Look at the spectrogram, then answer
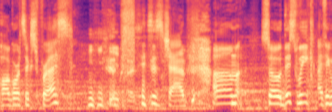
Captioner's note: chuckles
